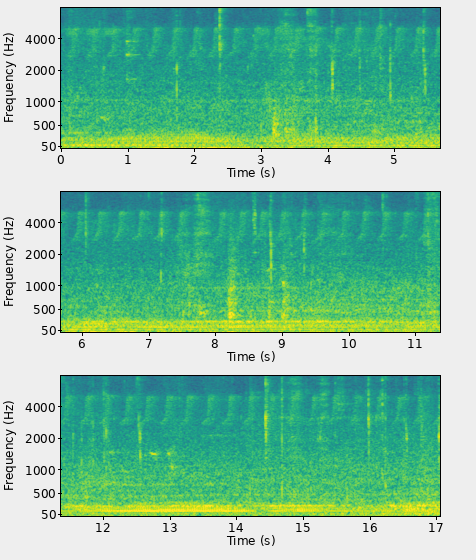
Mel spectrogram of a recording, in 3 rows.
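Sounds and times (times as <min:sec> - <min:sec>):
steady low hum: 0:00.0 - 0:17.0
wet chewing and finger smacks: 0:01.6 - 0:02.6, 0:03.3 - 0:06.3, 0:07.0 - 0:07.6, 0:08.3 - 0:09.7, 0:10.4 - 0:13.2, 0:14.4 - 0:17.0.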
